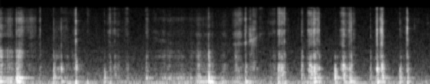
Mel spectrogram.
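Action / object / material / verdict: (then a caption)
scrape / small plaster block / plaster / none. A small metal chisel tool scrapes along the lower edge of a small, solid plaster fossil excavation block. The clip is a quick series of short, dry, raspy scrapes, each with a soft low knock and a brief bright grit. Quieter rubbing fills the gaps between strokes.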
